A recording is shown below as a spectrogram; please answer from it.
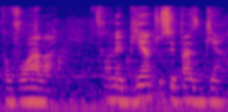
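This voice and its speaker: A woman's voice: a bass voice, fairly even intonation, moderate pace. A woman chats on a phone live stream, answering viewers' comments one after another in a loose, teasing way. She laughs often as she talks. A faint hiss sits under her voice. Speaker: live-stream host selling skin products.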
